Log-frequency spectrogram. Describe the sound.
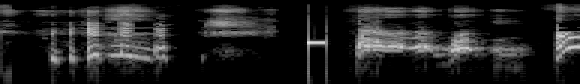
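A dog barks twice in a sharp, quick pair, breaking into a conversation. People talk before and after the barks.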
